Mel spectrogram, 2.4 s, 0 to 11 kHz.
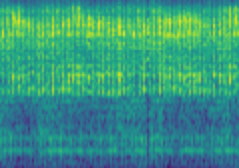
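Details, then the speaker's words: Derminator 2 microneedling pen held flush against the forehead skin and moved in circular motions to treat acne scarring: a steady, high-pitched mechanical buzzing and rattle. "So you want to make sure that it is flush with your skin, and you go in circular motions."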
